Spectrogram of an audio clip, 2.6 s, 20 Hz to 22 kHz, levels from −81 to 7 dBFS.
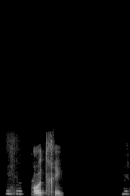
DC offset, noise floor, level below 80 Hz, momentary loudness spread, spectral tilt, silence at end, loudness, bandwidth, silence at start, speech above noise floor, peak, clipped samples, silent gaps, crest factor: under 0.1%; under -90 dBFS; -84 dBFS; 21 LU; -3.5 dB/octave; 0.05 s; -25 LUFS; 7.6 kHz; 0.1 s; over 64 dB; -8 dBFS; under 0.1%; 0.54-0.60 s, 1.28-2.43 s; 22 dB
